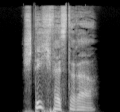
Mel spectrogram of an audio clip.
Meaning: inflection of stichfest: 1. strong/mixed nominative masculine singular comparative degree 2. strong genitive/dative feminine singular comparative degree 3. strong genitive plural comparative degree
- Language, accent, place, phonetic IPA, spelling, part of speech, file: German, Germany, Berlin, [ˈʃtɪçˌfɛstəʁɐ], stichfesterer, adjective, De-stichfesterer.ogg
